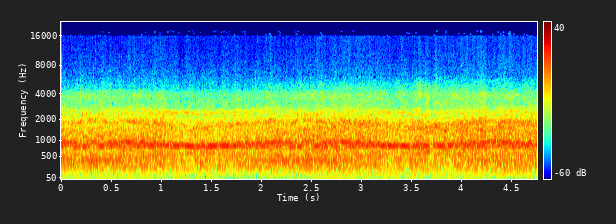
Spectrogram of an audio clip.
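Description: A car's tires screech in a long, loud, steady skid as the car, its brakes recently fixed, brakes hard to stop at a doctor's office building, the squeal holding strong for several seconds without letting up. No voices are heard.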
